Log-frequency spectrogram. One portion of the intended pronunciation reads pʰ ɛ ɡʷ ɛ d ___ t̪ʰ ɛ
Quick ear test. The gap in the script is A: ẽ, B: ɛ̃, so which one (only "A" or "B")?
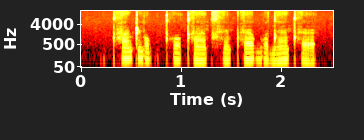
B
